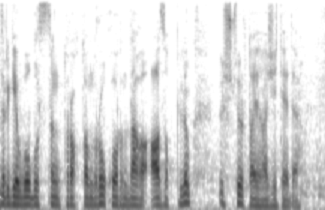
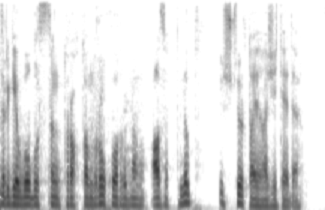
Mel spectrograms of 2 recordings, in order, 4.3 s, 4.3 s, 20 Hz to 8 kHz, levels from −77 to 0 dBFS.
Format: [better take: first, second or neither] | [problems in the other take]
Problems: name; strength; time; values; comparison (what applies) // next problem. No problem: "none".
first | noise reduction (neural mask model DeepFilterNet 3)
